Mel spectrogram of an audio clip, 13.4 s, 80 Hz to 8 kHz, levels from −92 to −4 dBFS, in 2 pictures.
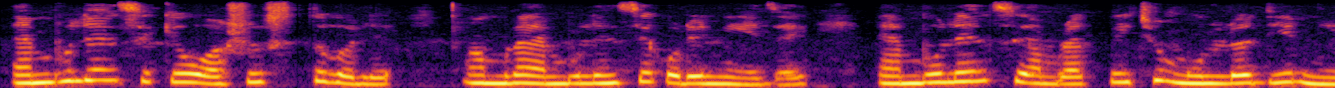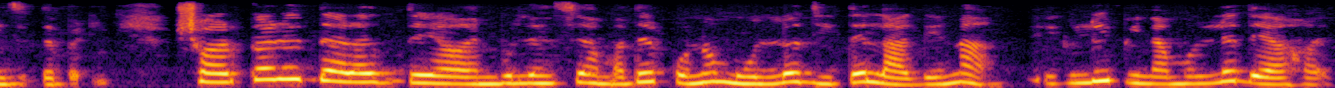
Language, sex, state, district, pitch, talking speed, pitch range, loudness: Bengali, female, West Bengal, Jhargram, 255 Hz, 140 wpm, 235-290 Hz, -15 LUFS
